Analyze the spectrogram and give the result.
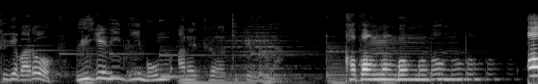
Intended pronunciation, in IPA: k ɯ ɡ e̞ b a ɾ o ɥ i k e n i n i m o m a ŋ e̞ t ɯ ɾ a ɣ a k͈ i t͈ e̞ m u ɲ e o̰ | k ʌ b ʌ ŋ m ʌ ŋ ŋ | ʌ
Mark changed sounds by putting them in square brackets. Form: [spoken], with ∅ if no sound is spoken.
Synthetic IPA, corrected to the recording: k ɯ ɡ e̞ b a ɾ o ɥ i [ɡ] e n i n i m o m a [n] e̞ t ɯ ɾ [ʌ] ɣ a k͈ i t͈ e̞ m u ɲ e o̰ | k ʌ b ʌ ŋ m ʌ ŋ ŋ | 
